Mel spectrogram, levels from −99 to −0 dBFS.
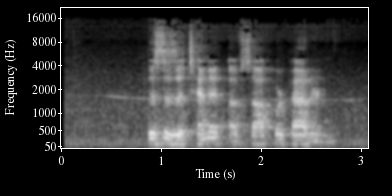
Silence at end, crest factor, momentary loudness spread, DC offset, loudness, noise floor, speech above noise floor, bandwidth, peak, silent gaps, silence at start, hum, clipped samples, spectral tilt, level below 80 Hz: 0.35 s; 16 dB; 8 LU; under 0.1%; -18 LUFS; -47 dBFS; 29 dB; 15.5 kHz; -2 dBFS; none; 0.85 s; none; under 0.1%; -3.5 dB/octave; -56 dBFS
